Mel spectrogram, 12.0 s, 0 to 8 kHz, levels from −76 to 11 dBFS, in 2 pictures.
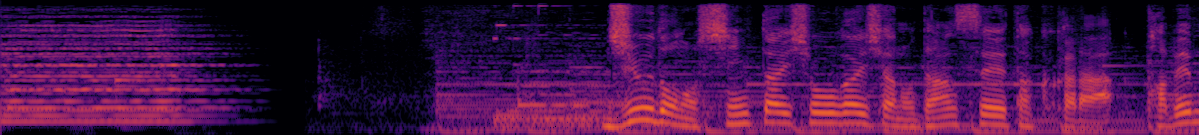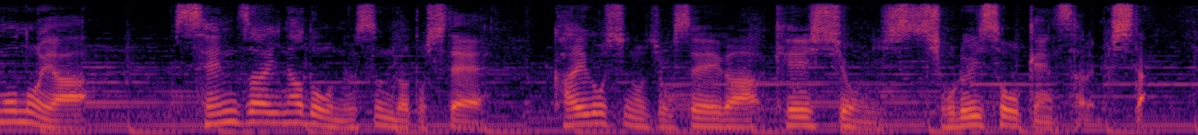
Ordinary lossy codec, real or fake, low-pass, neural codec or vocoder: none; real; 7.2 kHz; none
